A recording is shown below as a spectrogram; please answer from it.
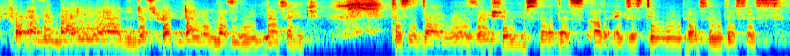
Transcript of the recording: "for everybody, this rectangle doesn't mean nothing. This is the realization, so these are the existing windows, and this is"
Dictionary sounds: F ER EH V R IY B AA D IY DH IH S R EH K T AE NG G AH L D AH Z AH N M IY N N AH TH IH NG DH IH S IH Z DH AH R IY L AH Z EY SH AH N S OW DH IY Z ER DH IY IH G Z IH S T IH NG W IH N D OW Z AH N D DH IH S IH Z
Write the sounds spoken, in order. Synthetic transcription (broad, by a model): F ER EH V R IY B AA D IY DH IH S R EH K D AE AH N D AH Z AH N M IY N N AH TH IH NG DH IH S IH Z DH AH R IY L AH Z EY SH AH N S OW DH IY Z ER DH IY IH G Z IH S T IH NG W IH N D OW Z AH N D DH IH S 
